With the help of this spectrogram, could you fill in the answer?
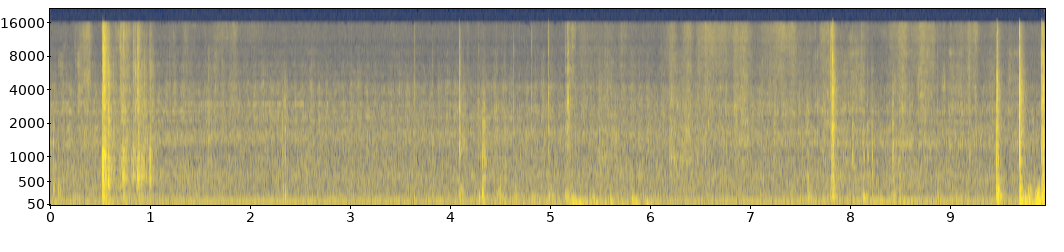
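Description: A red and yellow hard plastic Mickey Mouse toy case, about lunchbox size, hollow and closed, is held in both hands while long painted nails and fingertips tap and knock on its front surface. Sparse, sharp clicks and hollow knocks die away almost instantly, separated by quiet stretches over a faint low hum, with a small cluster of taps near the end.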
